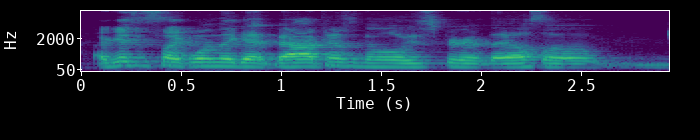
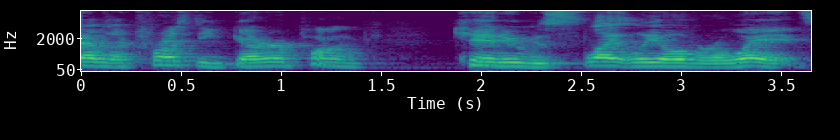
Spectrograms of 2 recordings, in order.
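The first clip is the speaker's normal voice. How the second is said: normal talking voice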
